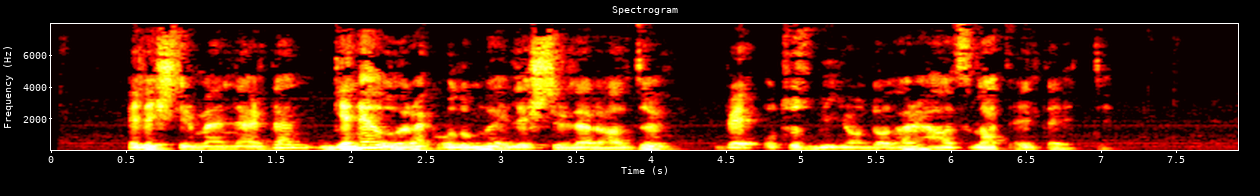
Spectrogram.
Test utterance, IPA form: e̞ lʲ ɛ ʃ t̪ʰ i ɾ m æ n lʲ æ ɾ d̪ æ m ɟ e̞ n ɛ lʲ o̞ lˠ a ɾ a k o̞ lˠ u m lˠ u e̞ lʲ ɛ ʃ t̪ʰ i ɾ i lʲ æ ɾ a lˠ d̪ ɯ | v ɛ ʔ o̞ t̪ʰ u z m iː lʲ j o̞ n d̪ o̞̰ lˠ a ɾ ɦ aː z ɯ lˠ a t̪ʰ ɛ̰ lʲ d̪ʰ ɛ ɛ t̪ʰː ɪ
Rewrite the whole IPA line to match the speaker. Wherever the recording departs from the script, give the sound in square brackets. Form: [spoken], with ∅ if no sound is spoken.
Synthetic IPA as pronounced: e̞ lʲ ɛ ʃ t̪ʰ i ɾ m æ n lʲ æ ɾ d̪ æ [n] ɟ e̞ n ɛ lʲ o̞ lˠ a ɾ a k o̞ lˠ u m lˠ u e̞ lʲ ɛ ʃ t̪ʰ i ɾ i lʲ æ ɾ a lˠ d̪ ɯ | v ɛ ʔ o̞ t̪ʰ u z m [i] lʲ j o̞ n d̪ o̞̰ lˠ a ɾ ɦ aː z ɯ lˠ a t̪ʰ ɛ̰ lʲ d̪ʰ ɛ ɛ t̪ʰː ɪ

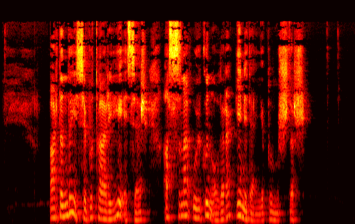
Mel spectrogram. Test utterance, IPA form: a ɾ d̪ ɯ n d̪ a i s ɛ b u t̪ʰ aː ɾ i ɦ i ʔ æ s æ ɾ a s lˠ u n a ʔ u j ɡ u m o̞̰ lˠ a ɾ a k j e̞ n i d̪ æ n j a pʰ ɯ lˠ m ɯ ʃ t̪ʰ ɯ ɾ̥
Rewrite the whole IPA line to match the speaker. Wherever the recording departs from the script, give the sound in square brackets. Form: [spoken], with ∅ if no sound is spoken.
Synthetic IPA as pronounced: a ɾ d̪ ɯ n d̪ a i s ɛ b u t̪ʰ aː ɾ i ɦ i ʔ [e] s æ ɾ a s lˠ [ɯ] n a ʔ u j ɡ u [n] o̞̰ lˠ a ɾ a k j e̞ n i d̪ æ n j a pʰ ɯ lˠ m ɯ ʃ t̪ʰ ɯ ɾ̥

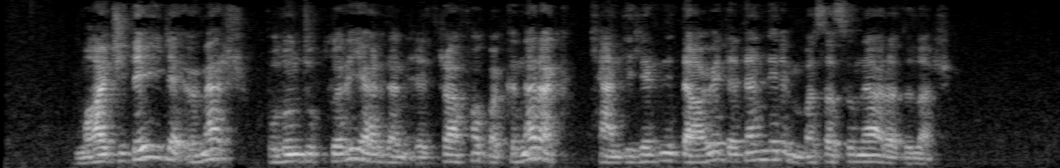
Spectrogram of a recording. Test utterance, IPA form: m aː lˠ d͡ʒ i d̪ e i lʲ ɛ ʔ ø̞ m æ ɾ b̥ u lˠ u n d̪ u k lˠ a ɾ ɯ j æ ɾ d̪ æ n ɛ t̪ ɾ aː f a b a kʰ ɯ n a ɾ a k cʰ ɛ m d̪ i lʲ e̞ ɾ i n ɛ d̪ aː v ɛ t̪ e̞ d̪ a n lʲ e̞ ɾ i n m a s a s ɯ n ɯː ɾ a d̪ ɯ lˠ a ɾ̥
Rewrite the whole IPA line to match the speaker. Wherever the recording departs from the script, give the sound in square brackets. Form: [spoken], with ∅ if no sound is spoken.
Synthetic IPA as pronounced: m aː [∅] d͡ʒ i d̪ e i lʲ ɛ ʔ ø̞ m æ ɾ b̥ u lˠ u n d̪ u k lˠ a ɾ ɯ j æ ɾ d̪ æ n ɛ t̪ ɾ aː f a b a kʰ ɯ n a ɾ a k cʰ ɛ [n] d̪ i lʲ e̞ ɾ i n [i] d̪ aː v ɛ t̪ e̞ d̪ [æ] n lʲ e̞ ɾ i n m a s a s ɯ n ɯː ɾ a d̪ ɯ lˠ a ɾ̥

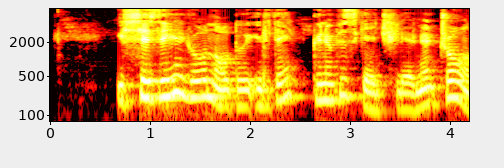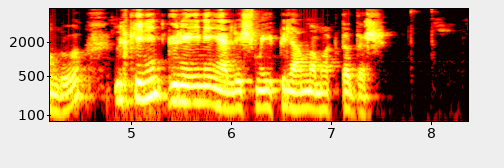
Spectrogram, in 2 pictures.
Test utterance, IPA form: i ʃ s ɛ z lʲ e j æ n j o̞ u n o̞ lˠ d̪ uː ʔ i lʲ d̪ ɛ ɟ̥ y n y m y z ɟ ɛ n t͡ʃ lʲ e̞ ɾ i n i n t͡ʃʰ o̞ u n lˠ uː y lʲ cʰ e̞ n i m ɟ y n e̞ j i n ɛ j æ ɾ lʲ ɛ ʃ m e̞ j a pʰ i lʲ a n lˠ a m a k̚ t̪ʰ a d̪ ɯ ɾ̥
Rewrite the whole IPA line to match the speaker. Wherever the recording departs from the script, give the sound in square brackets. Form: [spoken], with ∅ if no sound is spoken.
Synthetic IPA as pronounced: i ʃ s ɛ z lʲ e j [i] n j o̞ u n o̞ lˠ d̪ uː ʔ i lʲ d̪ ɛ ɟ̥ y n y m y z ɟ ɛ n t͡ʃ lʲ e̞ ɾ i n i n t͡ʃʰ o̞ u n lˠ uː y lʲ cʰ e̞ n i [n] ɟ y n e̞ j i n ɛ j æ ɾ lʲ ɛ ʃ m e̞ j [i] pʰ i lʲ a n lˠ a m a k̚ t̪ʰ a d̪ ɯ ɾ̥

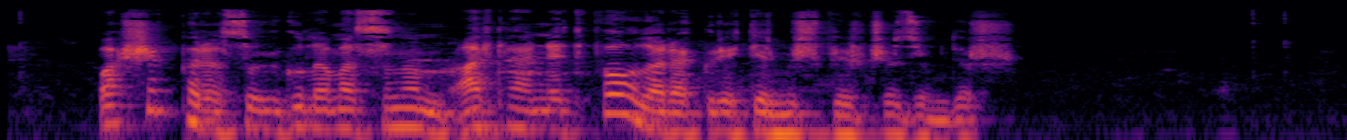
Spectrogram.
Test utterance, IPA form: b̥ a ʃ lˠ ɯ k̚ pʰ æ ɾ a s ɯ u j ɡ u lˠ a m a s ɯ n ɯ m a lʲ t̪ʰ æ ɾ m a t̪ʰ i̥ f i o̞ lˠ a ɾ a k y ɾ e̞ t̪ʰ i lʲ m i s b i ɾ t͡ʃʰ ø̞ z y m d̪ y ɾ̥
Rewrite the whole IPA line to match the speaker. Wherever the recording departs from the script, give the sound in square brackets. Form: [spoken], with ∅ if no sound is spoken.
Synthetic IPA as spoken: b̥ a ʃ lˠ ɯ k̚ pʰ [a] ɾ a s ɯ u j ɡ u lˠ a m a s ɯ n ɯ [n] a lʲ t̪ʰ æ ɾ [n] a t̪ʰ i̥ f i o̞ lˠ a ɾ a k y ɾ e̞ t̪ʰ i lʲ m i [ʃ] b i ɾ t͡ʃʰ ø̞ z y m d̪ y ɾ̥

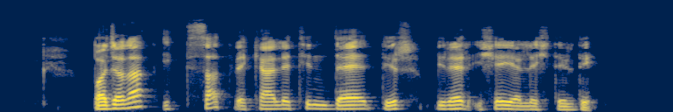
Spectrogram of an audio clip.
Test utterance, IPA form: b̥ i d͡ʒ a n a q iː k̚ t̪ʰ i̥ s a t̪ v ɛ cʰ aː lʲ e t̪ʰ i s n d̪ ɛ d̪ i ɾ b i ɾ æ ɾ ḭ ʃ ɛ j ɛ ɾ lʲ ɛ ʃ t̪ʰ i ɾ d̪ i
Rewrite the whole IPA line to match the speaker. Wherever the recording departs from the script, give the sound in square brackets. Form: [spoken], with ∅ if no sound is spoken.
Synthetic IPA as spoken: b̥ [a] d͡ʒ a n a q [i] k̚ t̪ʰ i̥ s a t̪ v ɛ cʰ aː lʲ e t̪ʰ i [∅] n d̪ ɛ d̪ i ɾ b i ɾ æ ɾ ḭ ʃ ɛ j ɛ ɾ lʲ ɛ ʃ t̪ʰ i ɾ d̪ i

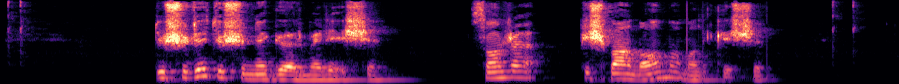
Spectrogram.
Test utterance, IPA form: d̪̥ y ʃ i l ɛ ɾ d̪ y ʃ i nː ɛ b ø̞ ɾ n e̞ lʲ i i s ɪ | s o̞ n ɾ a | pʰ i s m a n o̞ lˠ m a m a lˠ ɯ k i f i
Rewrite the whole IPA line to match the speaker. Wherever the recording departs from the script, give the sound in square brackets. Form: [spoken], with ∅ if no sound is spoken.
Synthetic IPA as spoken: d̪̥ y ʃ [y] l ɛ [∅] d̪ y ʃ [y] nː ɛ [ɟ] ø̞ ɾ [m] e̞ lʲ i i [ʃ] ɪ | s o̞ n ɾ a | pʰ i [ʃ] m a n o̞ lˠ m a m a lˠ ɯ k i [ʃ] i

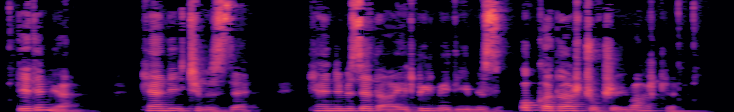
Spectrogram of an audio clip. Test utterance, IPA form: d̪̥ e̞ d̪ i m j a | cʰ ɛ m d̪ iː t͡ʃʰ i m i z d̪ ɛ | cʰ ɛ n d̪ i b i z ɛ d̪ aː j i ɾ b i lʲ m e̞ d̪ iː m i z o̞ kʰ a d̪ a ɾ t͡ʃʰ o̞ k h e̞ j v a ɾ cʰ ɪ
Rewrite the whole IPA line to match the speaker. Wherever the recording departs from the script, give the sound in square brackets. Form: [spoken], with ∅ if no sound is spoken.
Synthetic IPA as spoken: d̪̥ e̞ d̪ i m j a | cʰ ɛ [n] d̪ iː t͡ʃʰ i m i z d̪ ɛ | cʰ ɛ n d̪ i [m] i z ɛ d̪ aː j i ɾ b i lʲ m e̞ d̪ iː m i z o̞ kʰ a d̪ a ɾ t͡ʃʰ o̞ k [ʃ] e̞ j v a ɾ cʰ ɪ

